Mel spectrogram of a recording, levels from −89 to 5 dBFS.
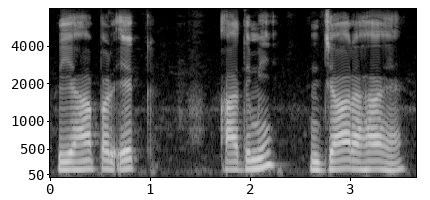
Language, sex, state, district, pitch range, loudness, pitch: Hindi, male, West Bengal, Alipurduar, 145-155 Hz, -15 LUFS, 150 Hz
